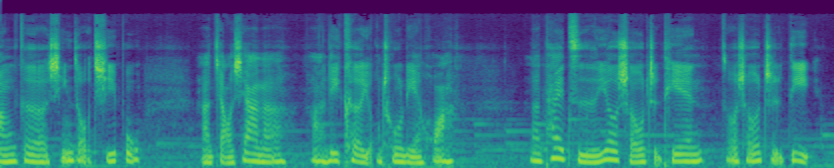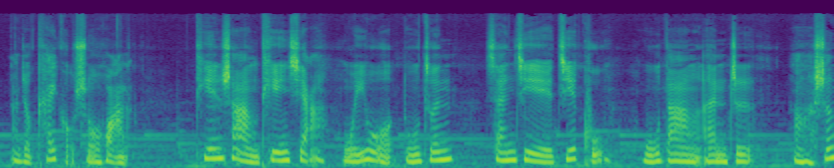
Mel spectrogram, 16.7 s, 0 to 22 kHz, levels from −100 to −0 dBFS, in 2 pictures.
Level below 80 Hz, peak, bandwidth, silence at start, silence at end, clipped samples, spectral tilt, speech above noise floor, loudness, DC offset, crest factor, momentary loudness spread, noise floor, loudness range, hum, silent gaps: -44 dBFS; 0 dBFS; 16 kHz; 0 s; 0 s; under 0.1%; -4 dB/octave; 21 dB; -19 LUFS; under 0.1%; 20 dB; 10 LU; -40 dBFS; 2 LU; none; none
